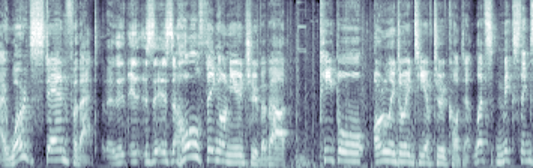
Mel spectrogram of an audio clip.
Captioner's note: stuttering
